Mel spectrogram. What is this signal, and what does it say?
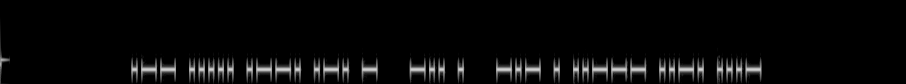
Morse code, heard as a keyed tone, about 25 wpm, 700 Hz. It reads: W5PRT DE KE2FV
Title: USA Callsign DE Callsign - 5 Characters - 25wpm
